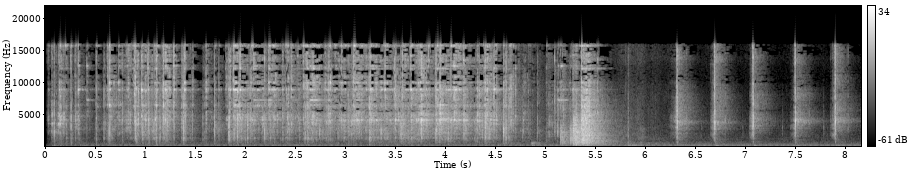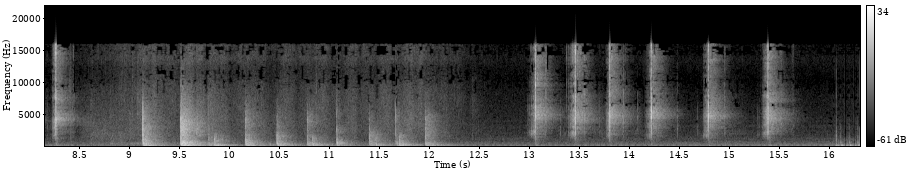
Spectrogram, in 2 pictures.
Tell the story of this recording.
I picked up my keys, causing the keychain to jingle. Holding the keys, I then walked across the room.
